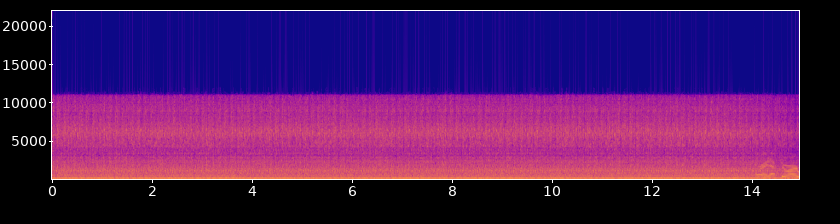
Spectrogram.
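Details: 2001 Dodge Ram 2500 Cummins turbo diesel idling after a Fleetguard FS19855 fuel filter change and lift-pump priming: even, unbroken diesel clatter at a settled idle, no stumbling or surging; healthy running, no leaks after about 5 minutes.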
